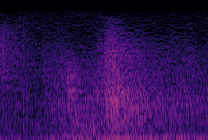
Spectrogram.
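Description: A sword swishes through the air.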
